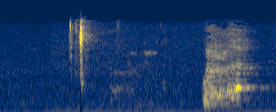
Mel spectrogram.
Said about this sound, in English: Who is that coughing?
